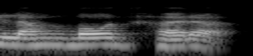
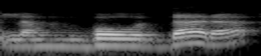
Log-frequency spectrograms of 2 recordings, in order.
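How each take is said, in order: First: The middle consonant is an aspirated dh. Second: The middle consonant is a plain d. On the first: The speaker calls it wrong. "the common mistake is to say lambodhara" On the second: The speaker calls it right. "Lamba udara"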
